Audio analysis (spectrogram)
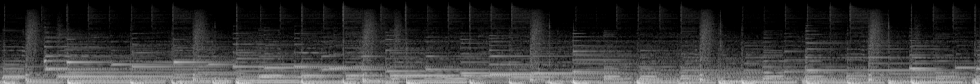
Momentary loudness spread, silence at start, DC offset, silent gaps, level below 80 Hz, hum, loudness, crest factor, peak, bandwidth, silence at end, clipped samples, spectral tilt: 3 LU; 0 s; under 0.1%; none; -24 dBFS; none; -22 LUFS; 16 dB; -4 dBFS; 16.5 kHz; 0 s; under 0.1%; -8 dB/octave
